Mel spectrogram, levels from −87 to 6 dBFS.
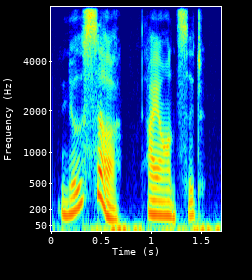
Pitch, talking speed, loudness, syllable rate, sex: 165 Hz, 140 wpm, -17 LUFS, 5.1 syllables/s, female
